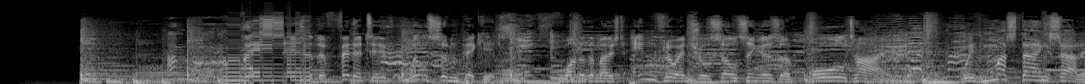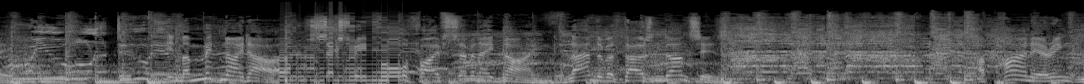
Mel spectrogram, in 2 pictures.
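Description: From 2.24 to 3.10 s, and again from 13.64 to 14.88 s, you get robotic sound from repeated short buffers: a stiff, metallic buzz locked at 188 Hz. It's likely audio arriving too slowly, so a roughly 5 ms chunk gets looped through most of each stretch.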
